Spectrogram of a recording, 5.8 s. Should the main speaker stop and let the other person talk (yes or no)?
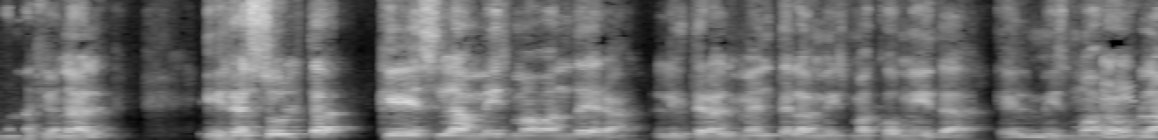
no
